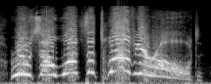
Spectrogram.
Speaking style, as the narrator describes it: Tenay ruins this pivotal moment in the history of sports entertainment by screaming at the top of his lungs

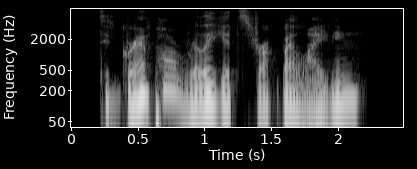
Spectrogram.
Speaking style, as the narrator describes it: Renee spoke in a semi-whisper

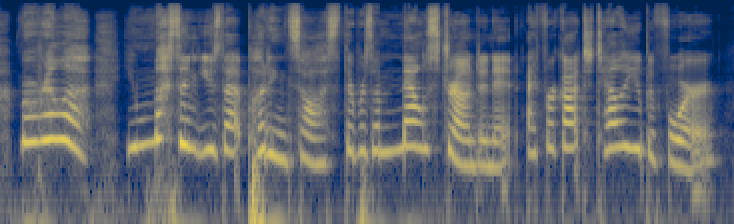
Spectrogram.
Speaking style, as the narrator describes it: shrieked out

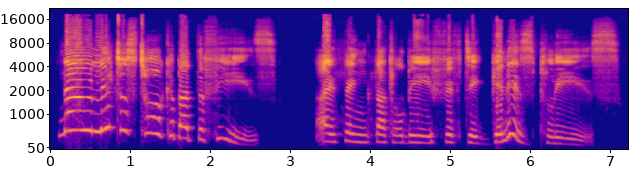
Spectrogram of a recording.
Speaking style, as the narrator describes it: I heard the man exclaim

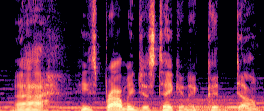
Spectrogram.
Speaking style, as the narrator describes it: Billy grunted

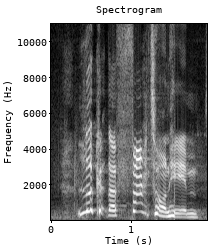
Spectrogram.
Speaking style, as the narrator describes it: someone shouted

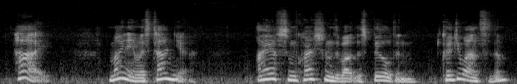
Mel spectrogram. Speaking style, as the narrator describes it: Her tone was light and friendly

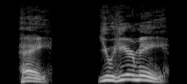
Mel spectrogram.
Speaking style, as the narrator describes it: yell

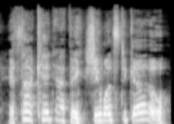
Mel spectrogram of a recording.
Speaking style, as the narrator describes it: Michelle keeps yelling back

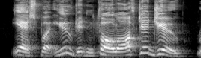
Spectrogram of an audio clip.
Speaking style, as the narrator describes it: roared Amos genially

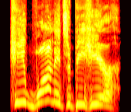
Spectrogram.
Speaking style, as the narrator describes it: Mal shouts, the loudest I've ever heard her

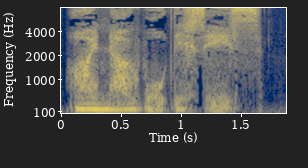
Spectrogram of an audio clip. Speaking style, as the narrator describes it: whispered Mum

